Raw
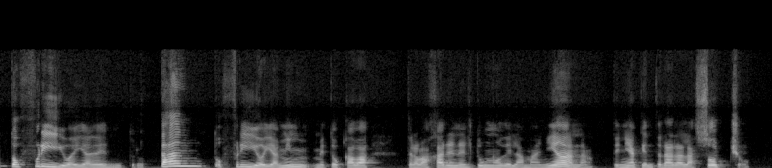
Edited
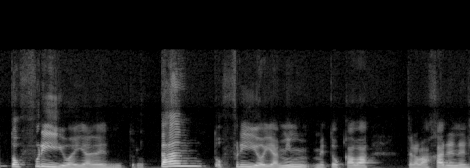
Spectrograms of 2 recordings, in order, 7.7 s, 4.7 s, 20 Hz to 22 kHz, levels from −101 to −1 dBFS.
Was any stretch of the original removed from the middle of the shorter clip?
no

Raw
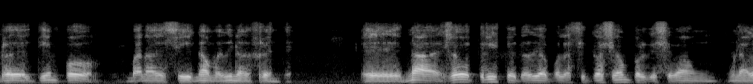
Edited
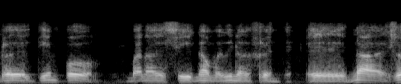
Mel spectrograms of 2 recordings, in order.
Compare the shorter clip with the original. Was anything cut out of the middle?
yes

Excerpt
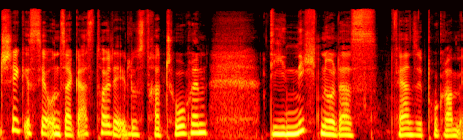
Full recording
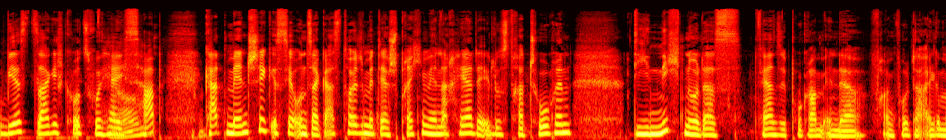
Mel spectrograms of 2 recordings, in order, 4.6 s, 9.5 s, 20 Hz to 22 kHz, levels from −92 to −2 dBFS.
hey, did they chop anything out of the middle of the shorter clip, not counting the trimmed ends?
yes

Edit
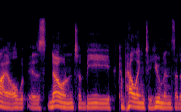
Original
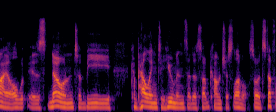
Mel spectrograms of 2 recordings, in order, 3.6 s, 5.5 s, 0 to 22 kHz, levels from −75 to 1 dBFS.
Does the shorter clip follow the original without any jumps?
no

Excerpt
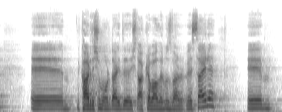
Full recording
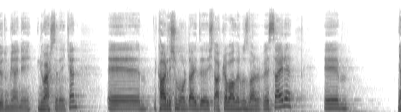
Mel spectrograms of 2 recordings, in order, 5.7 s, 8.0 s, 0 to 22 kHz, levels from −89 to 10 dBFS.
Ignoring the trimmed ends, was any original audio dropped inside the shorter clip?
no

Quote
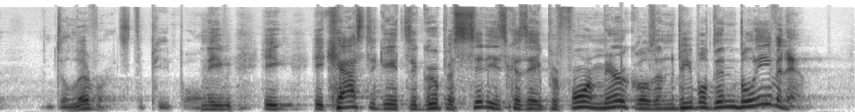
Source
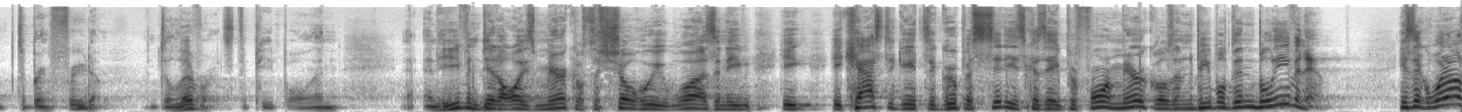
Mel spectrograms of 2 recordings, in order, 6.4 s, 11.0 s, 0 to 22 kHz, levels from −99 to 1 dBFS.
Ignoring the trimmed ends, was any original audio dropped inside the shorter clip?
yes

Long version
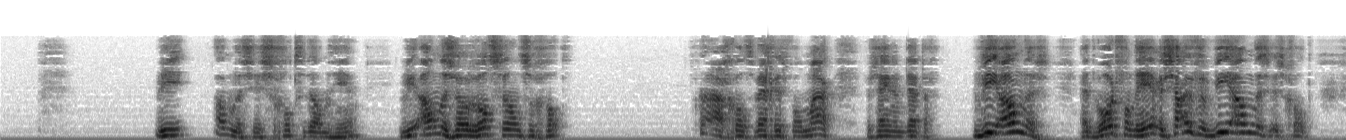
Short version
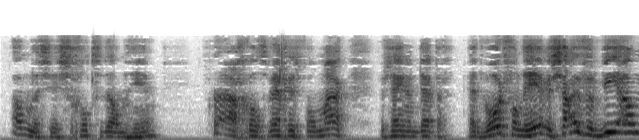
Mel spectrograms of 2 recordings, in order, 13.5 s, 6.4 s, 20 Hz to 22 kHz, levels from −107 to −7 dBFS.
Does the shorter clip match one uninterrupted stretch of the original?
no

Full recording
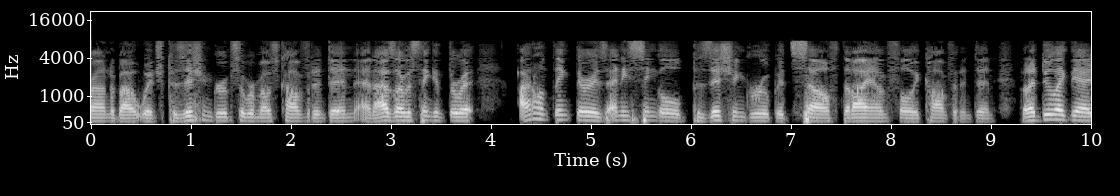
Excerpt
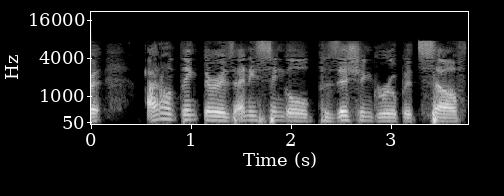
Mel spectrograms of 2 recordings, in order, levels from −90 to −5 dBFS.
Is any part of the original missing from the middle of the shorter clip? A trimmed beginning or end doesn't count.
no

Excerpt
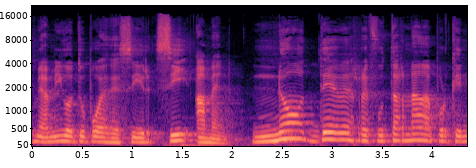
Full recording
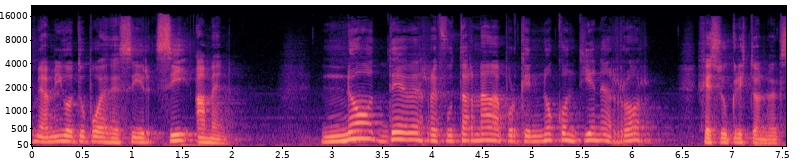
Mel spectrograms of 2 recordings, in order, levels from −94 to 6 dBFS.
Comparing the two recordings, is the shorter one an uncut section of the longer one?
no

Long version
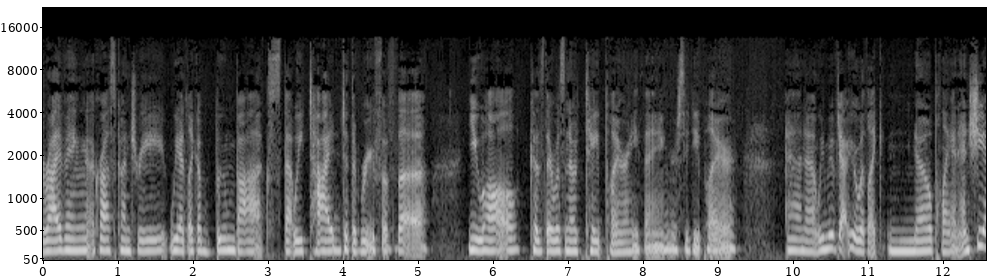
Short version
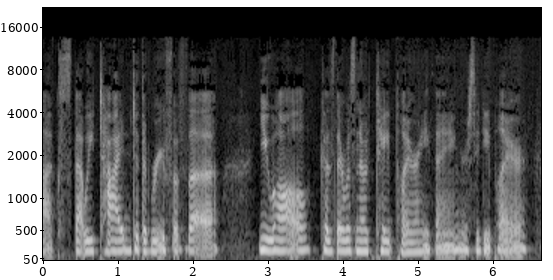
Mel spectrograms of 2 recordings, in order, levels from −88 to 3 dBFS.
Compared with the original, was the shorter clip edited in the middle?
no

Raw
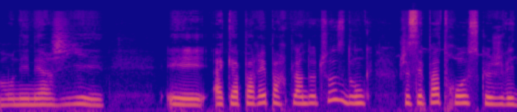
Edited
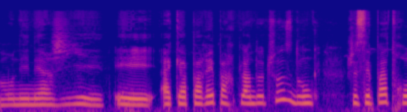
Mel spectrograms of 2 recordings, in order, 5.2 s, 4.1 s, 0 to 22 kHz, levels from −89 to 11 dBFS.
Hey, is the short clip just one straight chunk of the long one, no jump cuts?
no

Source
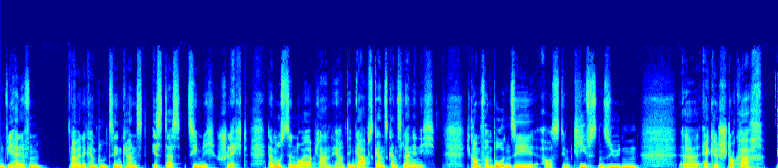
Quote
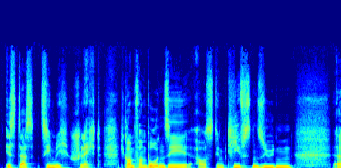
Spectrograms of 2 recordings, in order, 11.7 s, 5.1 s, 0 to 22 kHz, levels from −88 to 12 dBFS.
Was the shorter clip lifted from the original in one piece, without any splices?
no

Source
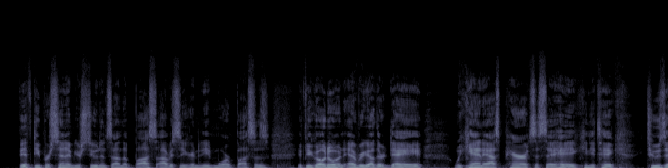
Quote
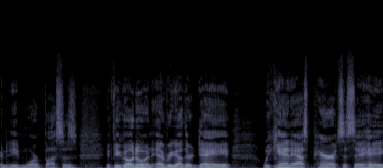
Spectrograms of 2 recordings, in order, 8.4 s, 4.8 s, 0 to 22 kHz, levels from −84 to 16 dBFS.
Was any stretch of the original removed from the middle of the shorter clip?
no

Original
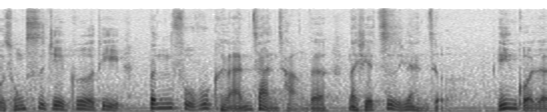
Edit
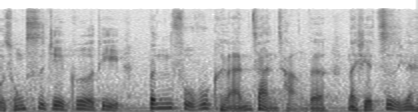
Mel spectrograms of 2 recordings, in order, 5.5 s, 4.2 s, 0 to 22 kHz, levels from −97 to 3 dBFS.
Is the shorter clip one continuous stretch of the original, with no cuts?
yes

